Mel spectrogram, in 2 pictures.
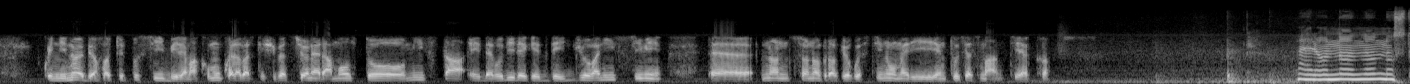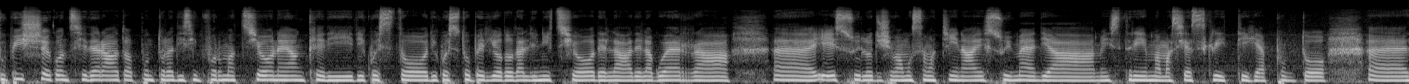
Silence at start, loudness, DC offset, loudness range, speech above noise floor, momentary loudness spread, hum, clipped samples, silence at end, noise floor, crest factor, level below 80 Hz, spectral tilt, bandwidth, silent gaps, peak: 0 s; -17 LUFS; under 0.1%; 4 LU; 24 dB; 7 LU; none; under 0.1%; 0 s; -41 dBFS; 12 dB; -42 dBFS; -5 dB/octave; 15 kHz; none; -6 dBFS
